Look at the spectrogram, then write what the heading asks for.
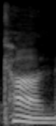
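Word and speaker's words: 簡: of this here symbol it is pronounced con and means simplicity it is made up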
